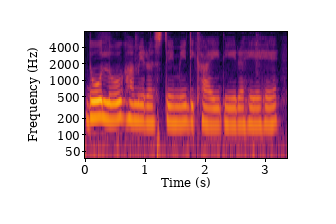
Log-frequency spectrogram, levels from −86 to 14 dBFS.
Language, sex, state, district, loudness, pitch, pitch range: Hindi, female, Assam, Kamrup Metropolitan, -16 LUFS, 165 Hz, 155-185 Hz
